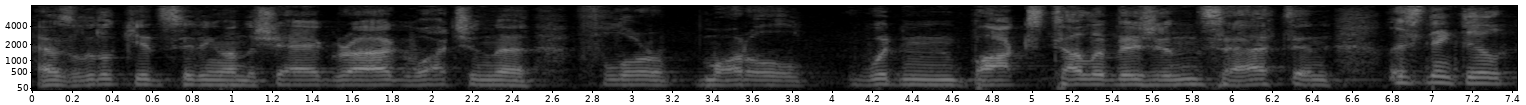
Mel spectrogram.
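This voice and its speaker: A man with a bright, mid-pitched voice speaks on a convention panel. He tells his stories in an animated, rambling way, and he often breaks off and restarts his sentences. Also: moderate pace, hardly any pauses. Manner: animated, rambling, self-interrupting. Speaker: voice actor panelist.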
